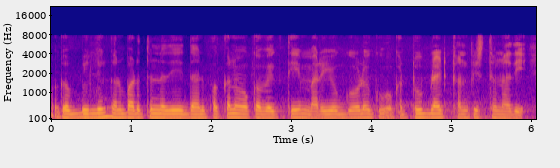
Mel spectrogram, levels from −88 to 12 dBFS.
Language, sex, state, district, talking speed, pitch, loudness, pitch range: Telugu, male, Telangana, Mahabubabad, 130 wpm, 125 Hz, -16 LUFS, 120-130 Hz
